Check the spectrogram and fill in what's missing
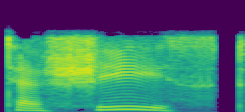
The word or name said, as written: tachiste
